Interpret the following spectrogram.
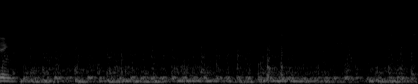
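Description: Faint drumming, snare and bass drums playing a steady cadence.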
